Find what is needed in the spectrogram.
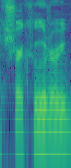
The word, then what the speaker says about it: charcuterie: Yeah, and that's like they're big into like charcuterie boards. I don't know if I'm even saying that right. – Yeah, no, you're good. – But like you know, the charcuterie is the big thing now.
